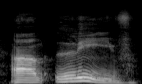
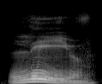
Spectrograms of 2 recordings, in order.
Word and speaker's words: leave: Leave. Get that v sound at the end. Leave.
